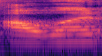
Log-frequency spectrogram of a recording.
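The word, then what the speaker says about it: hour: Okay, like words our, honest man, here H is silent.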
